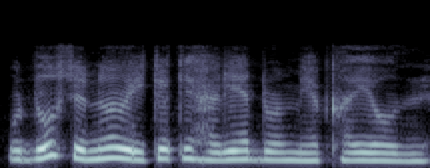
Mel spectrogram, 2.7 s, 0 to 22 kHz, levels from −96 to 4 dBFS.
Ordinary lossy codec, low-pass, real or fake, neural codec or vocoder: none; 7.2 kHz; fake; codec, 16 kHz, 0.5 kbps, FunCodec, trained on LibriTTS, 25 frames a second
